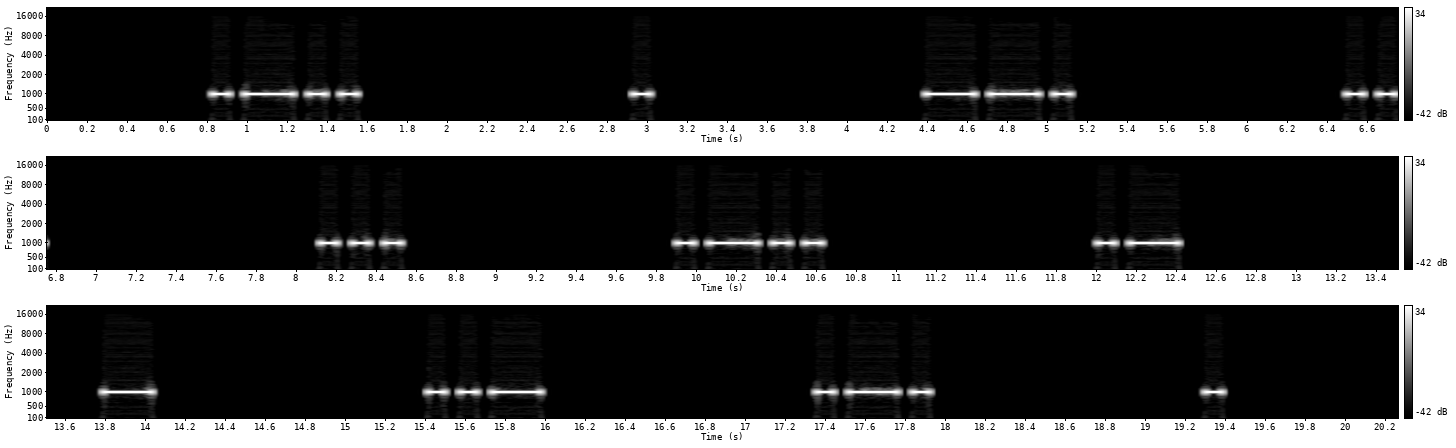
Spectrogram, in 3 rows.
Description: Morse code, heard as a keyed tone, about 15 wpm, spaced as for 5 wpm, 1000 Hz. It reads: LEGISLATURE
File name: qotdfiles / 5wpm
